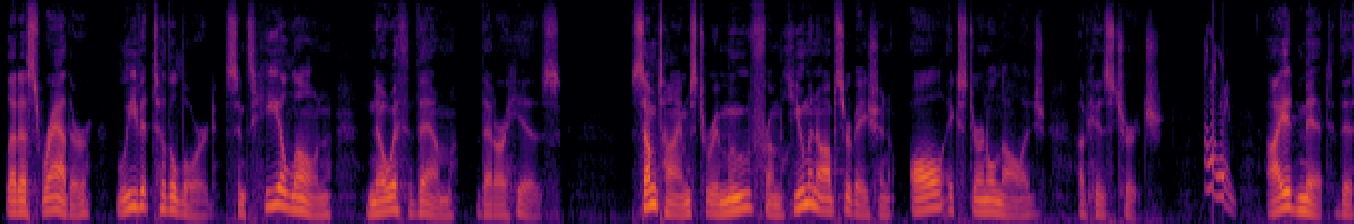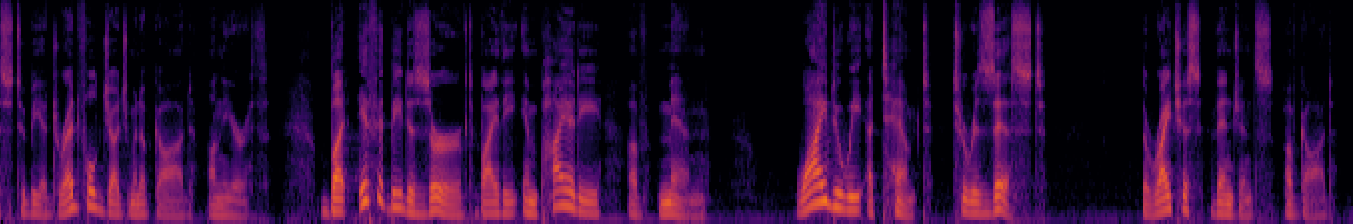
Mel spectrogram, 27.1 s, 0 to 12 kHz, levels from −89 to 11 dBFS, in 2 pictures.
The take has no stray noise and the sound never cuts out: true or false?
false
